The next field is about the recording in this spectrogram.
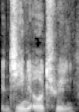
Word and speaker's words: Gene Autry: Gene Autry.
